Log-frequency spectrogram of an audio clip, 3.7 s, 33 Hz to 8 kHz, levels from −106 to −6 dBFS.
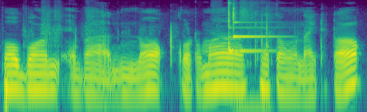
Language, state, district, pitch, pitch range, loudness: Kokborok, Tripura, Dhalai, 105 Hz, 90-110 Hz, -17 LUFS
